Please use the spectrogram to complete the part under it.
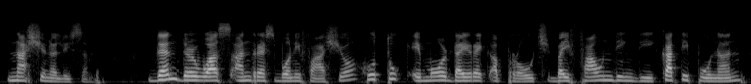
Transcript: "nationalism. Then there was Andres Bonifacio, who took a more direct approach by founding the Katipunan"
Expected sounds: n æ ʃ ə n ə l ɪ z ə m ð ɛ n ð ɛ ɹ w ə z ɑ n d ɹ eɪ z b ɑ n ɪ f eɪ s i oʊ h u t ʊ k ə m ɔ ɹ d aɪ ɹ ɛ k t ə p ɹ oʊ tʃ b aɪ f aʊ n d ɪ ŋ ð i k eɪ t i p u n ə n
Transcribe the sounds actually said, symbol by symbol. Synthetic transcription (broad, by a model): n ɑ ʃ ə n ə l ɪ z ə m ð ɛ n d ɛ ɹ w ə s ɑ n d ɹ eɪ s b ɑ n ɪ f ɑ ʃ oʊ h u t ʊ k ə m ɔ ɹ d aɪ ɹ ɛ k t ə p ɹ oʊ tʃ b aɪ f aʊ n d ɪ ŋ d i k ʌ t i p u n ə n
